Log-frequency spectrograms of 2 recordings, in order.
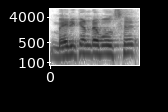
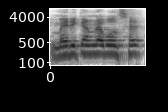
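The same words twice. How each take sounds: Both takes have the same delivery.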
